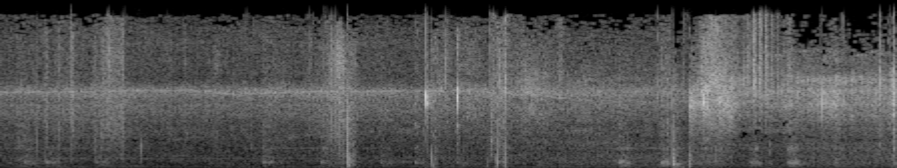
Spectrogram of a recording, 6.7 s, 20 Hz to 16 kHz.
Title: Ps3 slim making weird noise from disk drive !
